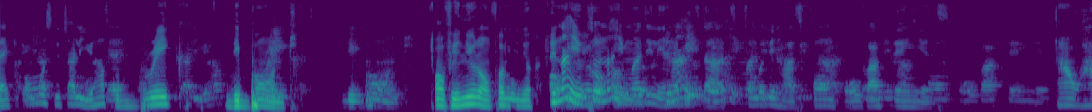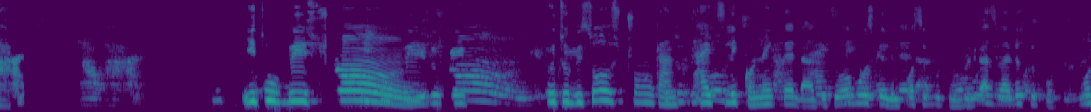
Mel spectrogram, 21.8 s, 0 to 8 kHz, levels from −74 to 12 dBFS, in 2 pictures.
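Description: Echo leak turns up at 0.13–2.33, 2.64–3.09, 3.41–4.13, 5.43–10.51, 11.69–12.38, 14.55–16.78 and 17.56–21.78 s. It's a copy of the speech about 10–15 dB down, trailing 1.14 s behind, likely a loudspeaker on the far end that its echo canceller didn't fully clean up.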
